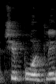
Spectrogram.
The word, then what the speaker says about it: Chipotle: अभी तक पसंद है, तो मैं उसको भी चिपटोले प्रोनाउंस करती थी. मैं तभी भी चिपोटले नहीं कह पाती थी.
